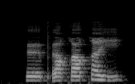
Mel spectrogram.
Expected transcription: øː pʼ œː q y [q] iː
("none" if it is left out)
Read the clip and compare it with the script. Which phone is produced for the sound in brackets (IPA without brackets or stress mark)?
q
